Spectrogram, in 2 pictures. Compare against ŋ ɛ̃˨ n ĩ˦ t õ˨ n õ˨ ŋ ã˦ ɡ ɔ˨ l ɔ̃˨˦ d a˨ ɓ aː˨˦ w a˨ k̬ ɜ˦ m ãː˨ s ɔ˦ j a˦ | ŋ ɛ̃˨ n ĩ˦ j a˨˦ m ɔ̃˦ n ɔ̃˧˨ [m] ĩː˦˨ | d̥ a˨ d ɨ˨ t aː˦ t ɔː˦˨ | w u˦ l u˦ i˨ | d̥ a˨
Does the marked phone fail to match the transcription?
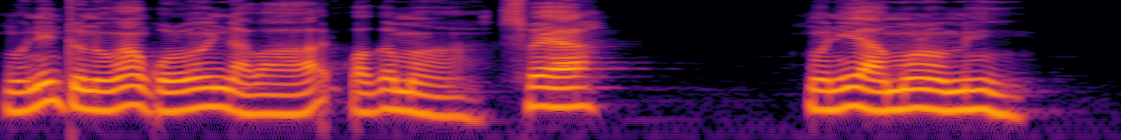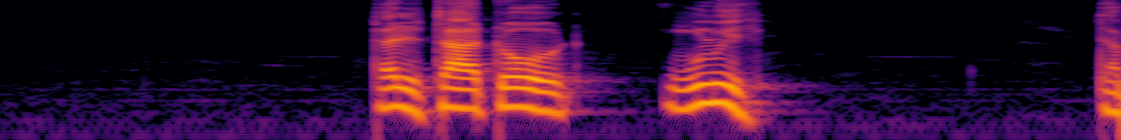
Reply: no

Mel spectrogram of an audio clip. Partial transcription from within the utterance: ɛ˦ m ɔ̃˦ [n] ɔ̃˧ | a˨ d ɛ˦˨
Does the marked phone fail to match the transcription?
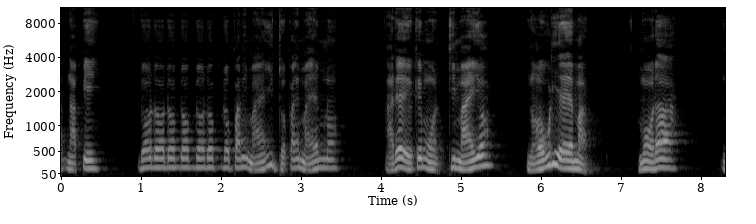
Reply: no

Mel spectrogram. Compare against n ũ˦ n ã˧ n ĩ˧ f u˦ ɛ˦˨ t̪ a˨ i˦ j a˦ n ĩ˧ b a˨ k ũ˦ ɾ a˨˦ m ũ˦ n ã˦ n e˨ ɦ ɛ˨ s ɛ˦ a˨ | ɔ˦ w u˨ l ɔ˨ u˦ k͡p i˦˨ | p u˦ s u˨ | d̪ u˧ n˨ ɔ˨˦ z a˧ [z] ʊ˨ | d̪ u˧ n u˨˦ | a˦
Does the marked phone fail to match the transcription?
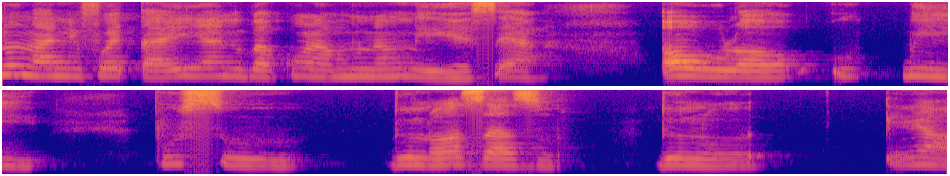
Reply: no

